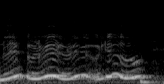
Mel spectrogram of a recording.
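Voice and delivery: playful silly blubbering; mock a goofy face with your lips; silly raspberry noise. Teacher showing kids a silly pumpkin face, blubbering.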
